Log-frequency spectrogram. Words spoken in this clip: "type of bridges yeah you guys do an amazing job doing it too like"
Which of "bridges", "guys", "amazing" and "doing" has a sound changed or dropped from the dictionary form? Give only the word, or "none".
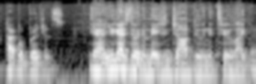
none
